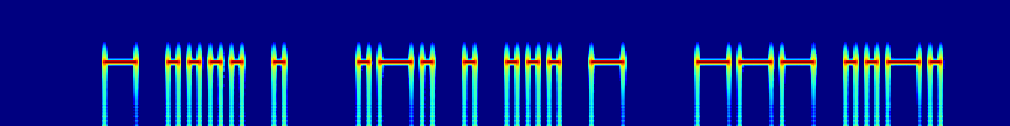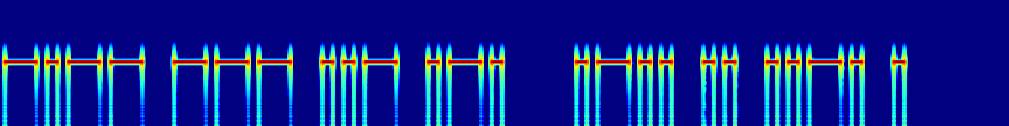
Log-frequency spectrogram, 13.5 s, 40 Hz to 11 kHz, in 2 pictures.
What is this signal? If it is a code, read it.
Morse code, heard as a keyed tone, about 17 wpm, 700 Hz. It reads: THE REST OF YOUR LIFE
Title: Sets of 5 Words 17wpm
